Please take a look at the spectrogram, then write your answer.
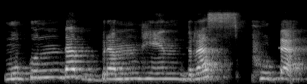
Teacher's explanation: And Sphu, the pa should be Mahaprana.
